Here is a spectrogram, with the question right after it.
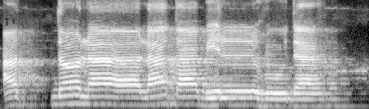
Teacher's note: langsung aja digabungin, tidak ada panjang. Jangan dipanjangkan ad-dolalata bil huda, ad-dolalata bil huda.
